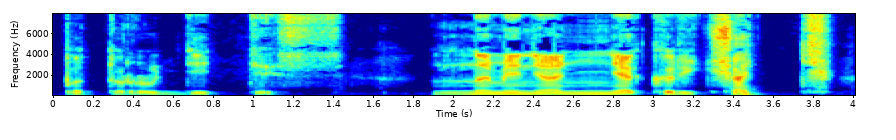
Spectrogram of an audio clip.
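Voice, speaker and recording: Man playing haughty officer, cold, curt, low, slow, dry storybook reading. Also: sing-song, darkish tone, no room sound, full character voice. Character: cold, arrogant male cavalry officer.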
